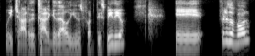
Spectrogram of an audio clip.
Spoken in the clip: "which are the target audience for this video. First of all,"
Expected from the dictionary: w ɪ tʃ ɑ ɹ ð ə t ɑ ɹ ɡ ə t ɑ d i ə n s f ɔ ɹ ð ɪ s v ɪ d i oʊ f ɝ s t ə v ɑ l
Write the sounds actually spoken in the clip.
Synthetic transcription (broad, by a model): w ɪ tʃ ɑ ɹ ð ə t ɑ ɹ ɡ ə t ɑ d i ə n s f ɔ ɹ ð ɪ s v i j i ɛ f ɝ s ə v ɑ l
